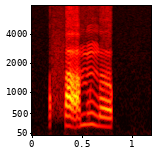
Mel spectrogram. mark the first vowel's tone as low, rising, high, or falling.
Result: rising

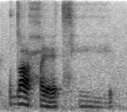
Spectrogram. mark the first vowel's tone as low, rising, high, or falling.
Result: falling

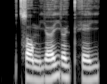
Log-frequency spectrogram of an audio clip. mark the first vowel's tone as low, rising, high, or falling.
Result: low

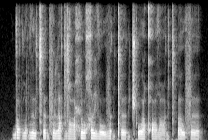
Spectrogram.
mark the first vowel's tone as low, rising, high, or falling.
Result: falling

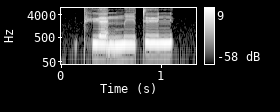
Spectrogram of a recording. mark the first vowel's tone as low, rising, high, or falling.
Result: low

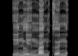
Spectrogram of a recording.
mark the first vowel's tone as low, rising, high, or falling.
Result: rising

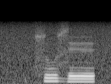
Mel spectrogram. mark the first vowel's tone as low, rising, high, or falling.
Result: high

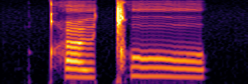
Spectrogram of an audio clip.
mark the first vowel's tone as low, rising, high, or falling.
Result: low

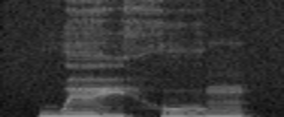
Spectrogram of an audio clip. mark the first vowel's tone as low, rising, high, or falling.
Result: low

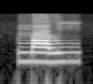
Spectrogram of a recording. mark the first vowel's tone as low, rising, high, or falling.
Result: low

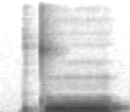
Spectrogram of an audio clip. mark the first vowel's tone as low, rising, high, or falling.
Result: high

